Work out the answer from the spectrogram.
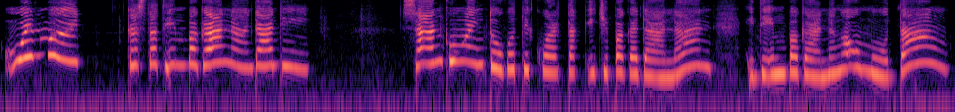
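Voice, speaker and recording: A woman's voice: very high voice, animated, measured pace, sharp tone, slight background noise, exaggerated voice. A woman voicing a defensive young schoolgirl explaining herself to her father in a radio comedy drama.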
